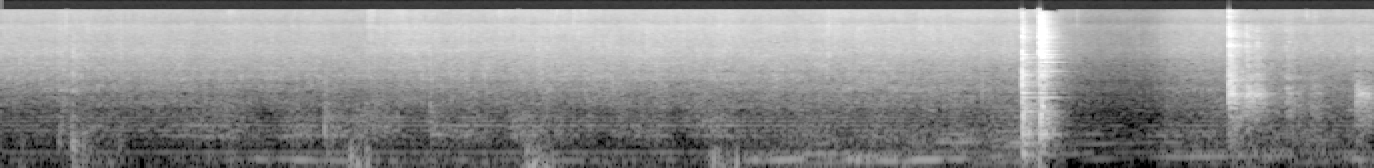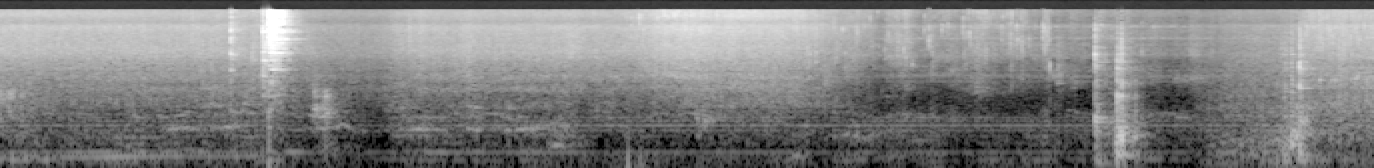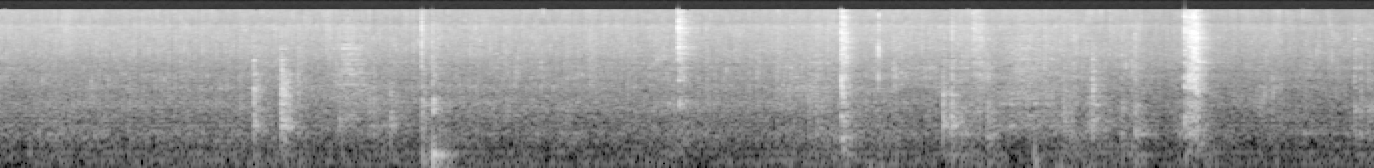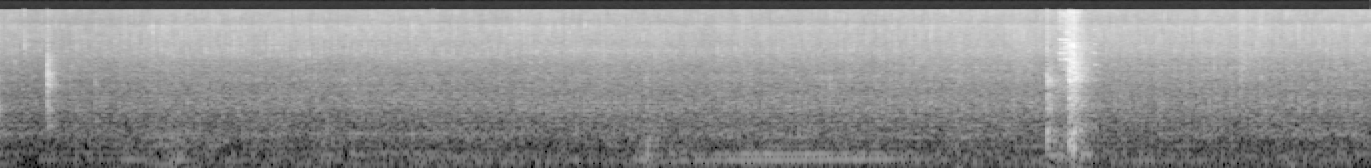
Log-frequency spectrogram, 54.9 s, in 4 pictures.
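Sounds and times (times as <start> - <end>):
food sizzling in a wok: 0.0 - 54.9
stirring clicks and scrapes on pan: 35.3 - 40.3.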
